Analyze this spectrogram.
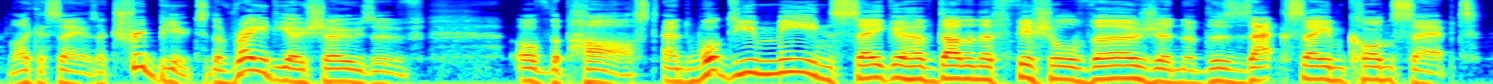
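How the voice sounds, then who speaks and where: A man's voice: medium pitch, animated, unhurried. A man hosting a podcast in casual solo talk, with a rambling, self-deprecating and mock-indignant humour. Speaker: podcast host.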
